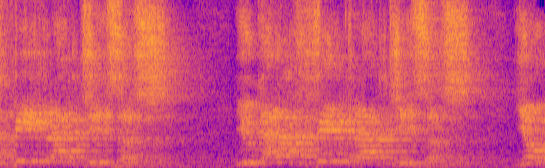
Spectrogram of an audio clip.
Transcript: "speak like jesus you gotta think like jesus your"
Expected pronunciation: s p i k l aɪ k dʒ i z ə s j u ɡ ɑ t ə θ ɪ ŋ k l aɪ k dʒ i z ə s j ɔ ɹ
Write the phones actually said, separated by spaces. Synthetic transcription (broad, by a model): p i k l aɪ k dʒ i z ə s j u ɡ ɑ t ə f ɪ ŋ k l aɪ k dʒ i z ə s j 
